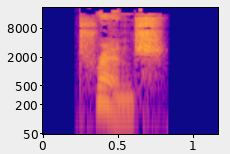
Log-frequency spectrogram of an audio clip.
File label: "trench", voice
